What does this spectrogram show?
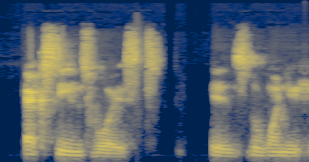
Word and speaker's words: Eckstein: I do wish Ashley, I think Eckstein is how you say her last name, the voice of Mm.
